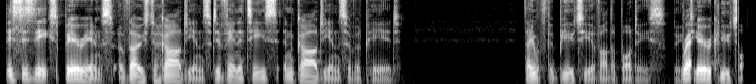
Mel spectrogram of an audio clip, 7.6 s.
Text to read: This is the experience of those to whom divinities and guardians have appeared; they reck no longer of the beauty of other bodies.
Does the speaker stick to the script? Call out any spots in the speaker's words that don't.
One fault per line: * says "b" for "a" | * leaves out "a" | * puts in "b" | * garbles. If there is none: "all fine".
* says "guardians" for "whom"
* leaves out "reck no longer"
* garbles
